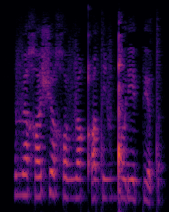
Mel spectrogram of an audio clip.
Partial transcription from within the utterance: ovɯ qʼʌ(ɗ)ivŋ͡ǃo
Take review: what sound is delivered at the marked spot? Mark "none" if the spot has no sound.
t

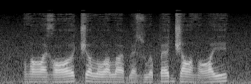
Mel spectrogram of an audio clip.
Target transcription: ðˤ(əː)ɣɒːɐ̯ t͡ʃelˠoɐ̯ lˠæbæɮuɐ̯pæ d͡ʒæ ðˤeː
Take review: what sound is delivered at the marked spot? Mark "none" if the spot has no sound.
æː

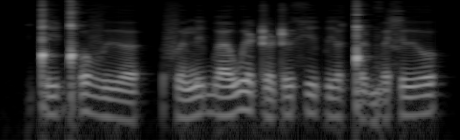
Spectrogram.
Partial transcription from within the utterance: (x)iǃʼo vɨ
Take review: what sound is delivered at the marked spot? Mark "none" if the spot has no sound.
ǃ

